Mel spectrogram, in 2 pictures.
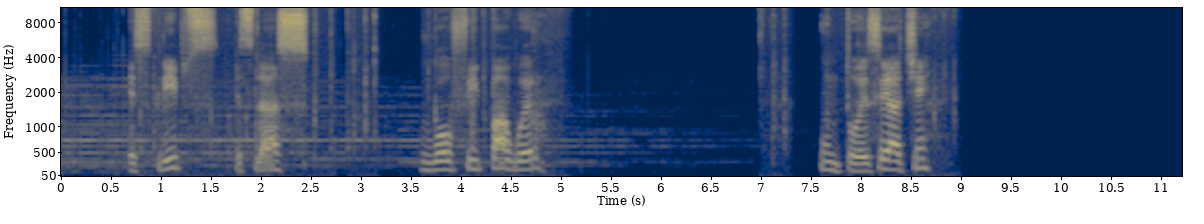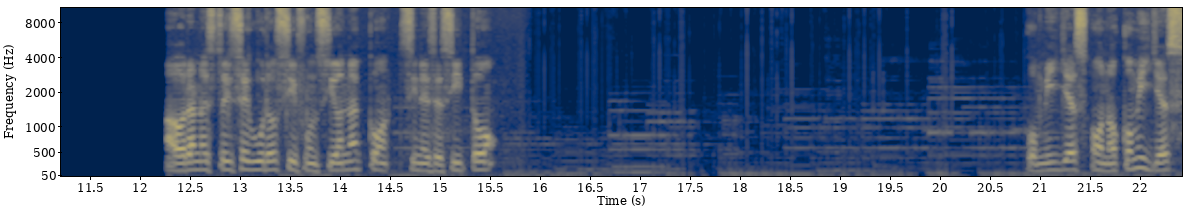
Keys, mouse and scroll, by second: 0.0-4.5 typing, 5.8-9.3 typing, 9.4 Delete, 9.5 Delete, 10.0 Delete, 10.1 Delete, 12.6 Delete, 12.8 Delete, 13.4 Delete, 14.1 Delete, 18.8 BackSpace, 19.4-20.7 Left, 20.9 Left, 22.1 shift+'.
